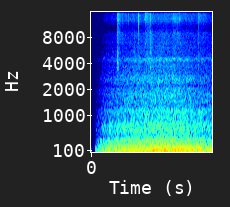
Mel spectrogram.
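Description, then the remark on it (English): A low, steady rumble of over 100 cars, trucks and trailers idling together before sunrise in a county fairgrounds parking lot and down the neighboring street near Jackson Hole, as hunters gather; a dense continuous drone with no talking. “The sun has yet to rise, and over 100 cars, trucks, and trailers sit idling in the county fairgrounds parking lot and down the neighboring street.”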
